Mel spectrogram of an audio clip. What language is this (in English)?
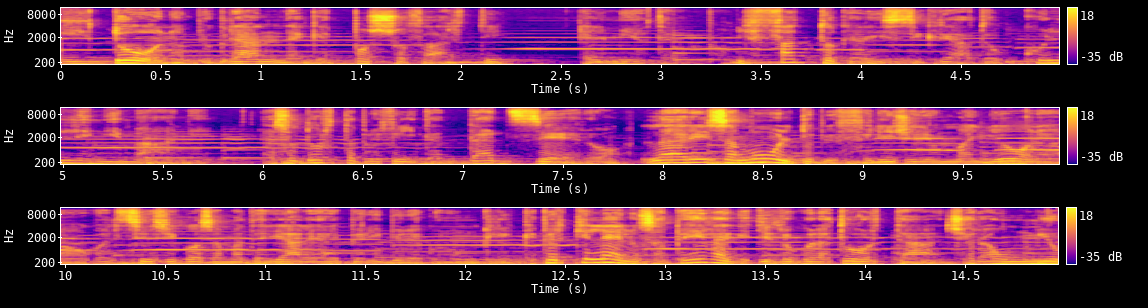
Italian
